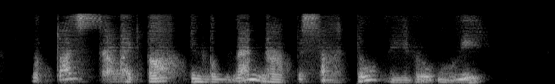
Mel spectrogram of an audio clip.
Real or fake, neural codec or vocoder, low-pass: fake; codec, 44.1 kHz, 0.9 kbps, DAC; 10.8 kHz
